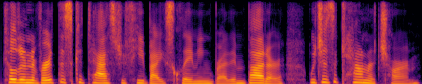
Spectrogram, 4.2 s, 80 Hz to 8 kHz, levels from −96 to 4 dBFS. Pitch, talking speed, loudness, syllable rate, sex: 210 Hz, 200 wpm, -20 LUFS, 5.8 syllables/s, female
